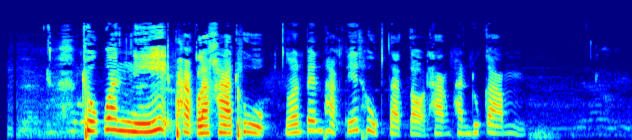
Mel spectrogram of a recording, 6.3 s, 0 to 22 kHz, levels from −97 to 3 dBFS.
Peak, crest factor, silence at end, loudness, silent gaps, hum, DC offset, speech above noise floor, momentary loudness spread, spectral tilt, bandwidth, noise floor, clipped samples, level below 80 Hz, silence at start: 0 dBFS; 20 dB; 1.3 s; -19 LUFS; none; none; under 0.1%; 46 dB; 17 LU; -6 dB/octave; 11 kHz; -66 dBFS; under 0.1%; -50 dBFS; 0.5 s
